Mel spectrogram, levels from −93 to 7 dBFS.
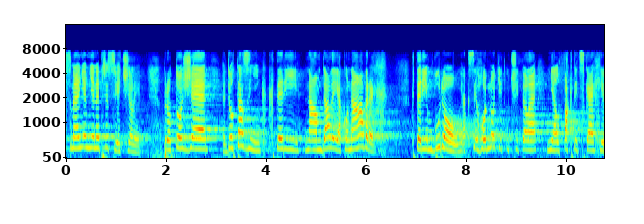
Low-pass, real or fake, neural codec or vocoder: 7.2 kHz; real; none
